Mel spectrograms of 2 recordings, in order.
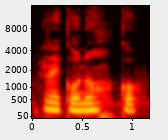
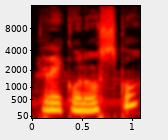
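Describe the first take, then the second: First: The z is a faint, sigh-like breath. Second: The z is a clear s sound. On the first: "con la pronunciación puertorriqueña" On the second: "la traducción en español estándar"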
